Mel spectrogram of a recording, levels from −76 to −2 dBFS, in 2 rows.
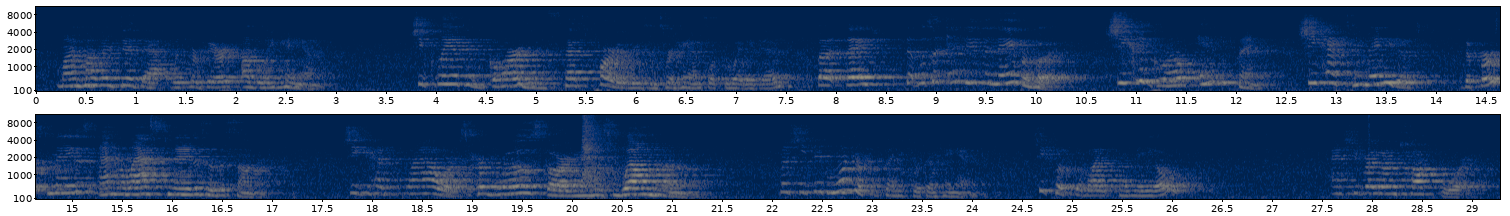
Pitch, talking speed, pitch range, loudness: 265 Hz, 155 wpm, 205-320 Hz, -43 LUFS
